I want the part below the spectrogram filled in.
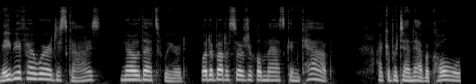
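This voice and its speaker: In a put-on character voice, a woman mumbles at a very fast pace and medium pitch, on a very clean recording with a silent background. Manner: mumbling, muttering to self.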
